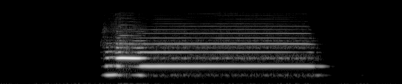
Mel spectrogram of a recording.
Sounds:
woodwind instrument
musical instrument
music

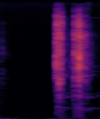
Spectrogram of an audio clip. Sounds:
camera
mechanisms

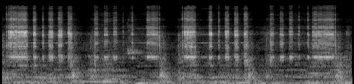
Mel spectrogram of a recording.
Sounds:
printer
mechanisms

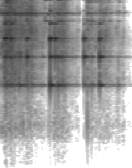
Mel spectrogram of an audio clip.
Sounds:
home sounds
coin (dropping)
glass

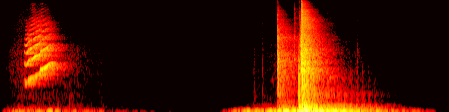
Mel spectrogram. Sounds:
home sounds
slam
door

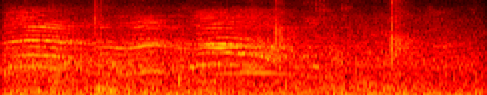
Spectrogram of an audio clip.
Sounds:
human group actions

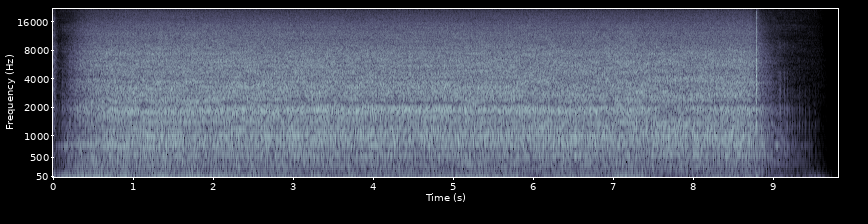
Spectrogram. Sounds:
domestic sounds

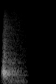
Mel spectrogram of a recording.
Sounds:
swoosh

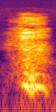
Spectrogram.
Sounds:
gasp
breathing
respiratory sounds

